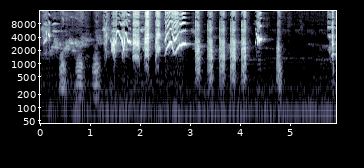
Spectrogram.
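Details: Javan myna chatter used as therapy for stressed, silent mynas: a low wavering warble, then looping whistles and a rapid series of harsh rasping notes fading to quiet clicks.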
